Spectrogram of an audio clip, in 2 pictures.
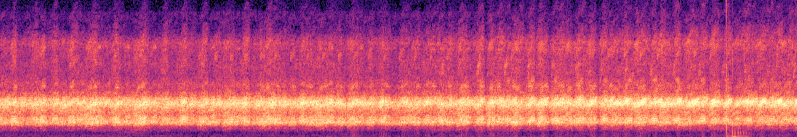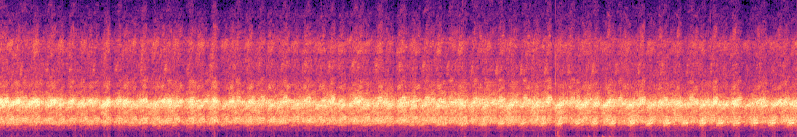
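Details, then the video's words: Dense chorus of many frogs on a midsummer night in rural Hongcheon, Gangwon-do, Korea: continuous overlapping croaks forming an unbroken, buzzy, high trilling drone. A single faint click sounds near the middle. "한여름밤의 #개구리 합창단 노래소리"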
